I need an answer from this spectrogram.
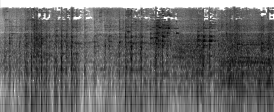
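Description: Passenger train passing close at speed, its wheels clicking and clattering over rail joints. From about four seconds in, a locomotive at the rear of the train goes by with a louder, steadier hum.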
